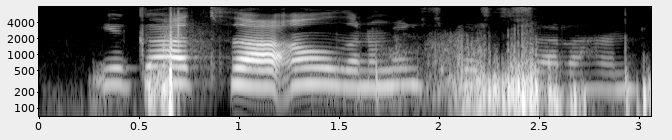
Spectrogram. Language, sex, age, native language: Icelandic, female, 11, Icelandic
